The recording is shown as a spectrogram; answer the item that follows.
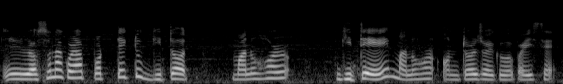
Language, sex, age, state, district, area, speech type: Assamese, female, 18-30, Assam, Dibrugarh, rural, spontaneous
